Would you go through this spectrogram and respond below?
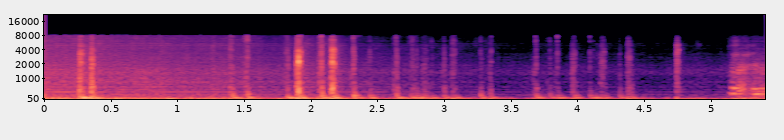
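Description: A computer keyboard being typed on to enter a Linux terminal command, close and fairly loud, with irregular bursts of crisp keystrokes and short pauses, ending on a slightly heavier tap.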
